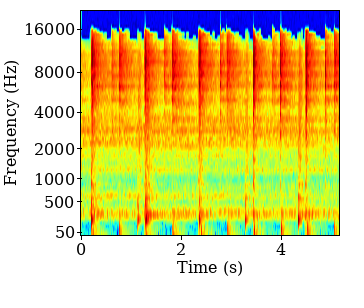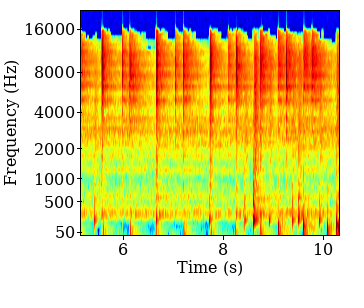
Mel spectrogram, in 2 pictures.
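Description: Jazz drum kit playing swing time with the ride cymbal as the loudest voice, the hi-hat next, the snare played quietly on two and four and the bass drum feathered as lightly as possible. Near the end comes a burst of quicker, louder hits.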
